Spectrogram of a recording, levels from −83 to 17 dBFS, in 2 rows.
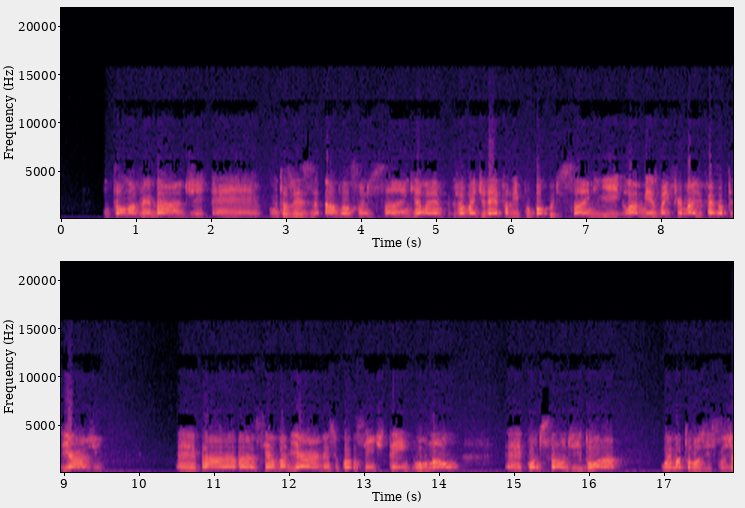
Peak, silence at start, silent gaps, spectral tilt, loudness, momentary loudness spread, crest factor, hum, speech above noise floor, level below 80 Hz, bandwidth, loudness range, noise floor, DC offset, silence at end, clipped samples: -6 dBFS; 0.6 s; none; -2 dB/octave; -20 LUFS; 7 LU; 16 dB; none; 42 dB; -52 dBFS; 16 kHz; 2 LU; -62 dBFS; under 0.1%; 0 s; under 0.1%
